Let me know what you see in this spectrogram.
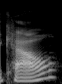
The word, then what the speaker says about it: Calle: What's it, C-A-L? – C-A-L-L-E. – C-A-L-L-E. – I think it's pronounced Cal.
